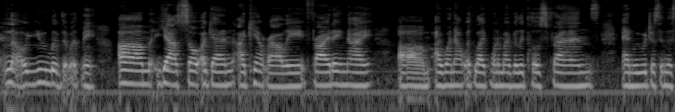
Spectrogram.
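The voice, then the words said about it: Raspy voice. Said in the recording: “voice is a little raspy... it's pretty raspy... It's pretty raspy”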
